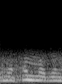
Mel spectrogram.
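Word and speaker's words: محمدا: मोहम्मद रसूलुल्लाह, मोहम्मदिन भी गलत है, मोहम्मदुन भी गलत है।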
